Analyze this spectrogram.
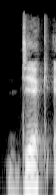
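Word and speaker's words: Dic: Super Show because it was made by the awful Dick Animation Group. Yes, I don't pronounce it Deke. It is Dick.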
